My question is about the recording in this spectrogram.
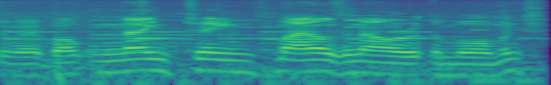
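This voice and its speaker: A man's voice: medium pitch, fairly even intonation, a little fast. A man working as a railway engineer, casually explaining the job on site outdoors. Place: outdoors on a bridge work site. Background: prominent music, outdoor traffic sounds.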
